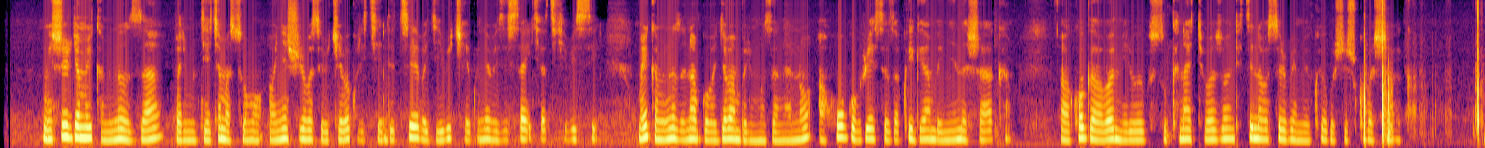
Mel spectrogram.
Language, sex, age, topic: Kinyarwanda, female, 18-24, education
